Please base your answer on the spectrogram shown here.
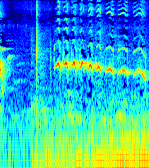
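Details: White-rumped shama sound used to spur other shamas to sing: a steady buzzy rattling trill held at one pitch for about two seconds, over a low background hum.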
